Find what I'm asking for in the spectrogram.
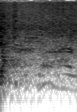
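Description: Stir-fry sizzling in a pan as it is stirred around, a steady close hiss that holds evenly through the short moment.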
